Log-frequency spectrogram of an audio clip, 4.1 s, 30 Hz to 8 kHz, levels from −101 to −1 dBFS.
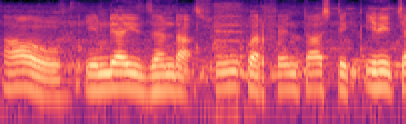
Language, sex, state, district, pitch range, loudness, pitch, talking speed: Telugu, male, Andhra Pradesh, Guntur, 145-155 Hz, -15 LUFS, 150 Hz, 105 wpm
